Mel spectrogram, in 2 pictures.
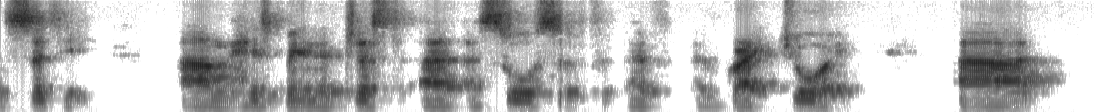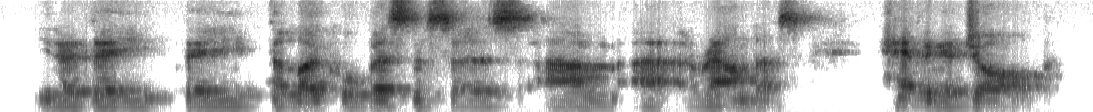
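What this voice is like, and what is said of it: New Zealand accent. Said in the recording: “as you can probably tell from my accent, are far away. They're in New Zealand”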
